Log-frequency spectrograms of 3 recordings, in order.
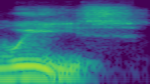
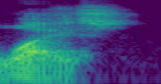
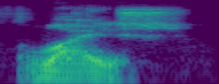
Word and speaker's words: Weiss: the other day on how to say lake weiss not whis but weiss so uh yeah if you're in that area i'm gonna say it correctly wise i hope i don't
